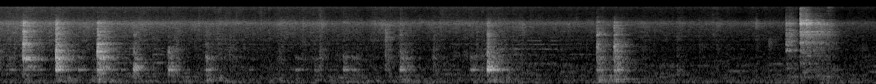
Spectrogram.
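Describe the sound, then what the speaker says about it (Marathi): Ground masala paste roasting in oil in a pan for a village-style egg curry, with faint sizzling under repeated soft scrapes and taps of a spoon stirring against the metal. "वाटणार आपलं तेल सुटेपर्यंत भाजायचं"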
